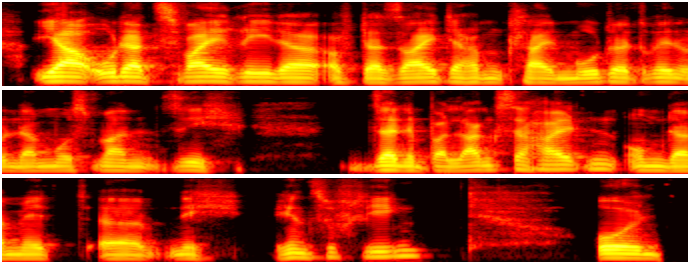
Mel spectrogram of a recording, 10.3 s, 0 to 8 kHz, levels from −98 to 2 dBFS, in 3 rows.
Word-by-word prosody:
Ja, 120 Hz, -1 st, +8 dB
oder 115 Hz, -1 st, +5 dB
2 115 Hz, 0 st, +4 dB
Räder 110 Hz, -2 st, +1 dB
auf 95 Hz, -, -4 dB
der 95 Hz, -2 st, +1 dB
Seite, 105 Hz, +2 st, +2 dB
haben 100 Hz, -1 st, -3 dB
'n -, -, -12 dB
kleinen 95 Hz, -1 st, -1 dB
Motor 105 Hz, +2 st, -1 dB
drin 105 Hz, +1 st, -3 dB
und 95 Hz, -1 st, -6 dB
da 95 Hz, 0 st, -3 dB
muss 100 Hz, 0 st, -7 dB
man 95 Hz, -2 st, -5 dB
sich 100 Hz, -3 st, -9 dB, 0.6 s
seine 105 Hz, -2 st, +3 dB
Balance 105 Hz, +5 st, -3 dB
halten, 120 Hz, +2 st, -1 dB
um 100 Hz, -2 st, -5 dB
damit, 95 Hz, -1 st, -2 dB, 0.2 s
äh, 90 Hz, -2 st, -2 dB
nicht 95 Hz, -1 st, -10 dB
hinzufliegen. 130 Hz, +7 st, -8 dB, 0.8 s
Und 105 Hz, -3 st, +3 dB
105 Hz, 150 wpm, -24 LUFS, 95-115 Hz, 0.8 s, Ja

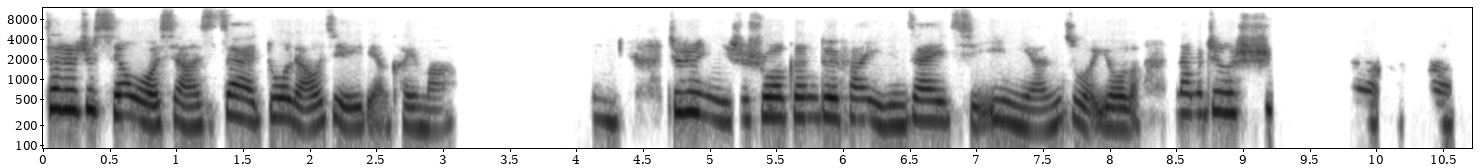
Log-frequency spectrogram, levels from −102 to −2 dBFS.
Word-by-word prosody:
在 355 Hz, 0 st, +6 dB
这 345 Hz, -1 st, +7 dB
之 350 Hz, +1 st, +5 dB
前 310 Hz, -4 st, +2 dB
我 220 Hz, -7 st, +5 dB
想 200 Hz, -2 st, -2 dB, 0.2 s
再 265 Hz, -5 st, +3 dB
多 260 Hz, +2 st, +2 dB
了 195 Hz, -4 st, +1 dB
解 230 Hz, -5 st, -1 dB
一 190 Hz, -, +1 dB
点， -, -, -6 dB
可 195 Hz, -1 st, -6 dB
以 185 Hz, -, -2 dB
吗？ 180 Hz, +3 st, -8 dB, 1.0 s
嗯， 240 Hz, -3 st, -5 dB, 0.4 s
就 315 Hz, -, +2 dB
是 315 Hz, 0 st, +6 dB
你 250 Hz, -6 st, -3 dB
是 245 Hz, +2 st, -6 dB
说 265 Hz, +1 st, +4 dB
跟 265 Hz, 0 st, +1 dB
对 260 Hz, -1 st, +6 dB
方 250 Hz, -1 st, -3 dB
已 210 Hz, -4 st, -1 dB
经 200 Hz, +1 st, -1 dB
在 235 Hz, +1 st, +1 dB
一 230 Hz, -, 0 dB
起 210 Hz, -, -8 dB
1 245 Hz, -, -2 dB
年 190 Hz, -2 st, -3 dB
左 225 Hz, -8 st, -2 dB
右 185 Hz, -1 st, +2 dB
了， 180 Hz, -, -4 dB, 0.2 s
那 300 Hz, 0 st, -3 dB
么 300 Hz, -, -3 dB
这 320 Hz, +2 st, 0 dB
个 310 Hz, 0 st, +3 dB
是 315 Hz, -, -2 dB
嗯 -, -, -15 dB, 1.3 s
嗯。 200 Hz, -, -5 dB
245 Hz, 225 characters per minute, -21 LUFS, 200-275 Hz, 1.3 s, 这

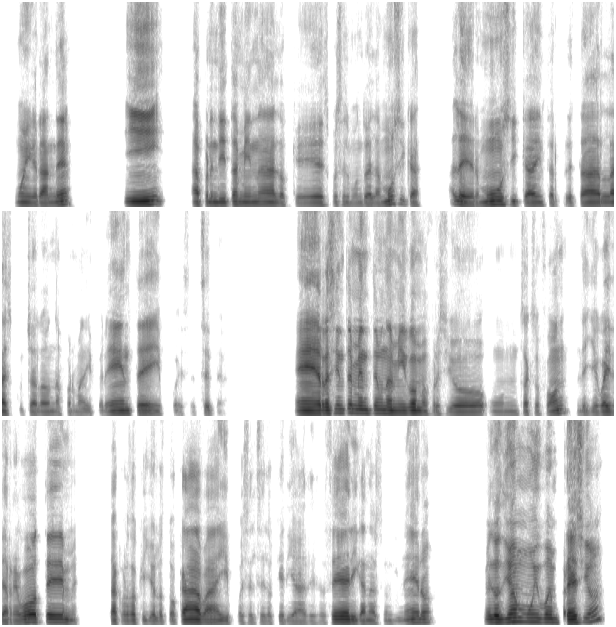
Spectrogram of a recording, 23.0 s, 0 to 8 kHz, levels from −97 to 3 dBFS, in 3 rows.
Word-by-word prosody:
muy 110 Hz, -1 st, -5 dB
grande, 105 Hz, +6 st, -3 dB, 0.7 s
y 125 Hz, +3 st, +6 dB, 0.3 s
aprendí 115 Hz, 0 st, -5 dB
también 115 Hz, -1 st, -5 dB
a 115 Hz, -1 st, -3 dB
lo 105 Hz, -1 st, -12 dB
que 105 Hz, +1 st, -9 dB
es, 105 Hz, +1 st, -11 dB
pues, 110 Hz, +1 st, -22 dB
el 110 Hz, -2 st, -17 dB
mundo 105 Hz, 0 st, -15 dB
de 100 Hz, -, -8 dB
la 105 Hz, -, -15 dB
música, 130 Hz, -3 st, -8 dB, 0.3 s
a -, -, -19 dB
leer 105 Hz, -5 st, -1 dB
música, 125 Hz, -2 st, -1 dB
interpretarla, 110 Hz, +2 st, -5 dB
escucharla 105 Hz, -1 st, -15 dB
de 105 Hz, -, -10 dB
una 100 Hz, -1 st, -19 dB
forma 100 Hz, -1 st, -22 dB
diferente 115 Hz, +5 st, -4 dB
y, 110 Hz, -, -15 dB
pues, -, -, -29 dB
etcétera. -, -, -21 dB, 0.9 s
Eh, 120 Hz, 0 st, +6 dB
recientemente 140 Hz, +1 st, 0 dB
un 135 Hz, -1 st, 0 dB
amigo 120 Hz, 0 st, +3 dB
me 120 Hz, -2 st, -2 dB
ofreció 105 Hz, 0 st, -6 dB
un 105 Hz, 0 st, -20 dB
saxofón, 110 Hz, +6 st, -9 dB
le 105 Hz, -1 st, -19 dB
llegó 105 Hz, 0 st, -7 dB
ahí 110 Hz, -, -1 dB
de 105 Hz, 0 st, -6 dB
rebote, 140 Hz, +5 st, +3 dB
me 115 Hz, -3 st, -6 dB, 0.4 s
se -, -, -7 dB
acordó 110 Hz, 0 st, -9 dB
que 110 Hz, -, -19 dB
yo 105 Hz, -, -11 dB
lo -, -, -15 dB
tocaba 120 Hz, -3 st, +1 dB
y 110 Hz, 0 st, -9 dB
pues, 95 Hz, +1 st, -25 dB
él 100 Hz, 0 st, -24 dB
se 100 Hz, -, -21 dB
lo 100 Hz, -1 st, -22 dB
quería 100 Hz, 0 st, -17 dB
deshacer 100 Hz, +7 st, +2 dB
y 115 Hz, -, -5 dB
ganarse 105 Hz, -1 st, -11 dB
un 105 Hz, -, -22 dB
dinero. 130 Hz, +6 st, -6 dB, 0.6 s
Me 130 Hz, -, -2 dB
lo 130 Hz, 0 st, +9 dB
dio 145 Hz, +5 st, +5 dB
a -, -, +6 dB
muy 150 Hz, -1 st, -1 dB
buen 140 Hz, -1 st, +1 dB
precio 150 Hz, -, +4 dB
110 Hz, 170 wpm, -23 LUFS, 105-125 Hz, 0.9 s, lo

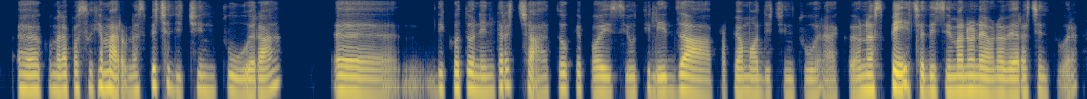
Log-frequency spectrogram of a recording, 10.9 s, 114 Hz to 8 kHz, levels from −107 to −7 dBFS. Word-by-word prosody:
uhm, 165 Hz, -1 st, +2 dB
come 165 Hz, -2 st, -2 dB
la 165 Hz, -, +2 dB
posso 175 Hz, +1 st, -5 dB
chiamare, 180 Hz, 0 st, +3 dB
una 155 Hz, -, -6 dB
specie 205 Hz, +5 st, -2 dB
di 150 Hz, -5 st, -9 dB
cintura, 150 Hz, +1 st, -2 dB, 0.5 s
ehm, 145 Hz, -3 st, +1 dB
di 170 Hz, -, -11 dB
cotone 175 Hz, -3 st, +1 dB
intrecciato, 170 Hz, -1 st, -3 dB
che 170 Hz, 0 st, -9 dB
poi 145 Hz, -1 st, 0 dB
si 150 Hz, 0 st, -12 dB
utilizza 145 Hz, -2 st, +2 dB
proprio 135 Hz, +1 st, -5 dB
a 145 Hz, -, -1 dB
mo' 140 Hz, -1 st, -1 dB
di 135 Hz, -1 st, -10 dB
cintura 135 Hz, 0 st, -9 dB
ecco, 135 Hz, -, -12 dB
è -, -, -2 dB
una 160 Hz, +2 st, +5 dB
specie, 170 Hz, -1 st, +5 dB
di 155 Hz, 0 st, 0 dB
ci 150 Hz, +1 st, -2 dB
ma 155 Hz, +1 st, +4 dB
non 155 Hz, 0 st, +4 dB
è 145 Hz, -, +5 dB
una 140 Hz, +1 st, +1 dB
vera 140 Hz, +1 st, +2 dB
cintura. 145 Hz, 0 st, -9 dB
150 Hz, 190 wpm, -24 LUFS, 145-165 Hz, 0.5 s, una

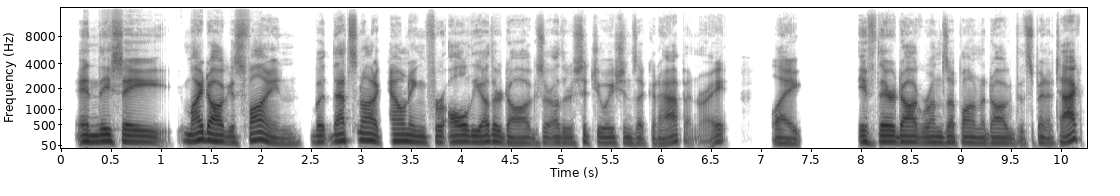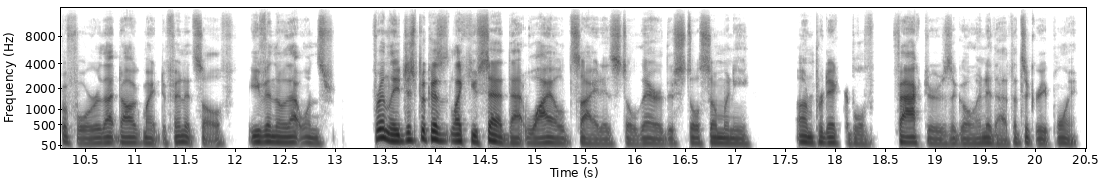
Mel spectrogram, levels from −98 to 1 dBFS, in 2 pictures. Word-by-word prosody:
and 120 Hz, -1 st, +3 dB
they 130 Hz, 0 st, +6 dB
say, 115 Hz, -3 st, +2 dB
"My 130 Hz, +3 st, +5 dB
dog 130 Hz, -7 st, +6 dB
is 105 Hz, -2 st, -3 dB
fine," 100 Hz, -, +1 dB
but 115 Hz, 0 st, -2 dB
that's 135 Hz, +4 st, +1 dB
not 140 Hz, -3 st, +4 dB
accounting 125 Hz, -3 st, +1 dB
for 115 Hz, +2 st, -2 dB
all 120 Hz, +2 st, +3 dB
the 115 Hz, -1 st, +2 dB
other 120 Hz, -1 st, +2 dB
dogs, 95 Hz, -2 st, -3 dB
or 95 Hz, -, -5 dB
other 100 Hz, -1 st, -4 dB
situations 100 Hz, 0 st, -4 dB
that 95 Hz, -4 st, -7 dB
could 85 Hz, -, -10 dB
happen, 85 Hz, -, -3 dB
right? -, -, -5 dB, 0.4 s
Like, 90 Hz, -4 st, -2 dB, 0.5 s
if 115 Hz, -5 st, -1 dB
their 120 Hz, -1 st, +5 dB
dog 115 Hz, -2 st, +3 dB
runs 105 Hz, 0 st, -1 dB
up 105 Hz, -1 st, -3 dB
on 100 Hz, -2 st, -1 dB
a -, -, -4 dB
dog 100 Hz, -1 st, -2 dB
that's 80 Hz, -, -9 dB
been 100 Hz, -, -4 dB
attacked 160 Hz, -, +3 dB
before, 95 Hz, -3 st, -4 dB
that 105 Hz, +1 st, -1 dB
dog 100 Hz, -2 st, -2 dB
might 95 Hz, -2 st, -5 dB
defend 110 Hz, +7 st, -4 dB
itself, -, -, -9 dB, 0.2 s
even 115 Hz, +1 st, +1 dB
though 105 Hz, -1 st, +1 dB
that 105 Hz, -2 st, 0 dB
one's 90 Hz, -3 st, -5 dB, 0.5 s
friendly 160 Hz, -10 st, +7 dB
just 145 Hz, +2 st, +2 dB
because, 160 Hz, -7 st, +5 dB
like 130 Hz, -1 st, +3 dB
you 120 Hz, -, +2 dB
said, 120 Hz, -1 st, +3 dB
that 95 Hz, -2 st, -2 dB
wild 95 Hz, -1 st, 0 dB
side 80 Hz, -1 st, -4 dB
is 80 Hz, 0 st, -6 dB
still 80 Hz, -1 st, -7 dB
there, 85 Hz, -2 st, -4 dB
there's 90 Hz, +2 st, -9 dB
still 95 Hz, -3 st, -5 dB
so 95 Hz, +3 st, -3 dB
many 90 Hz, -3 st, -3 dB, 0.5 s
unpredictable 100 Hz, -6 st, -2 dB
f -, -, -21 dB, 0.2 s
factors 90 Hz, -6 st, 0 dB
that 85 Hz, -, -6 dB
go 85 Hz, 0 st, -6 dB
into 95 Hz, +2 st, -3 dB
that, 75 Hz, -3 st, -10 dB
that's -, -, -9 dB
a -, -, 0 dB
great 85 Hz, -2 st, -7 dB
point. 95 Hz, -4 st, -6 dB
100 Hz, 210 wpm, -24 LUFS, 90-115 Hz, 0.5 s, friendly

